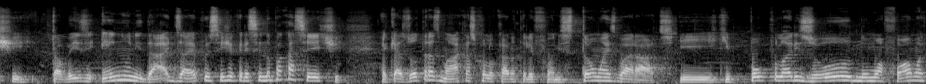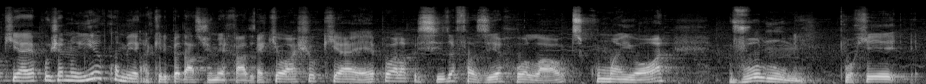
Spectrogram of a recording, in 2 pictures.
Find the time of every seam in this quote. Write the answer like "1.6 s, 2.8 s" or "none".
10.6 s, 11.8 s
